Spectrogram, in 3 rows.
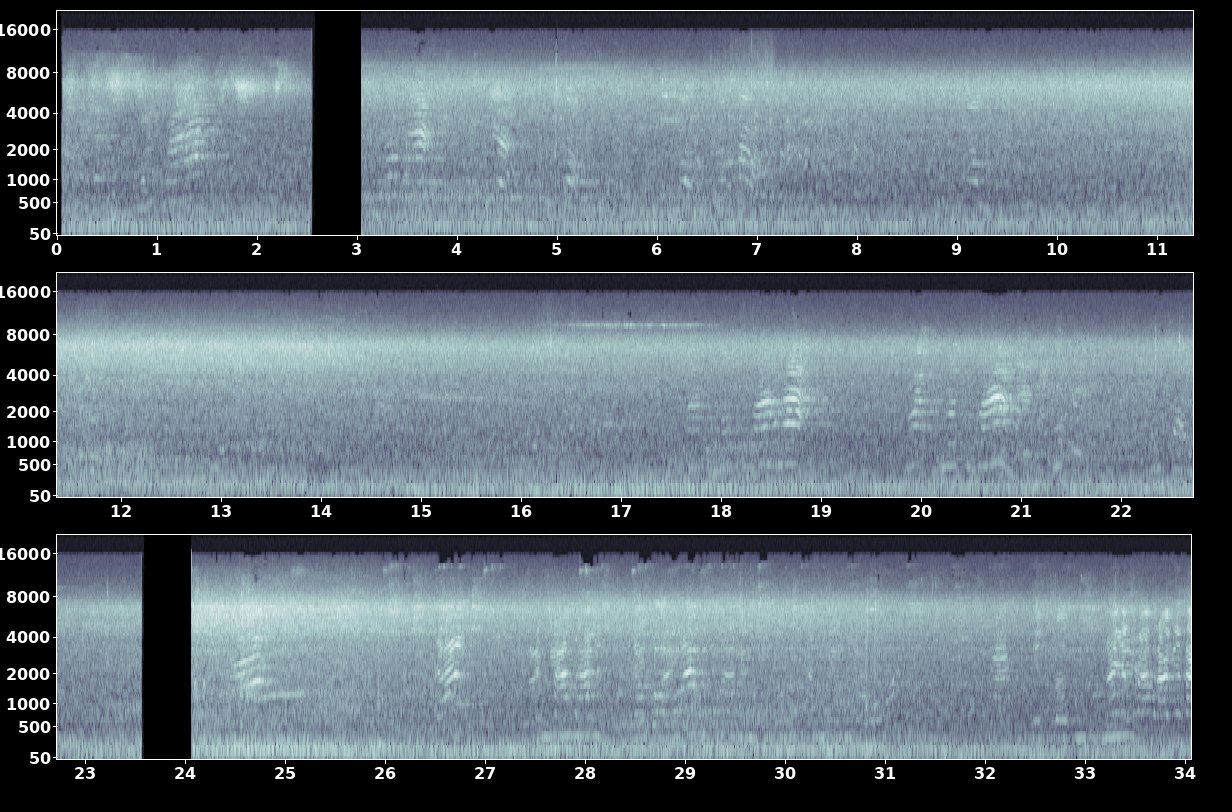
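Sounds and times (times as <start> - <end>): people talking: 0.1 - 2.0, 3.1 - 10.8, 11.4 - 15.1, 15.8 - 19.2, 19.8 - 23.0, 24.1 - 25.2, 26.4 - 34.0
indistinct distant voices: 3.1 - 23.4.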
